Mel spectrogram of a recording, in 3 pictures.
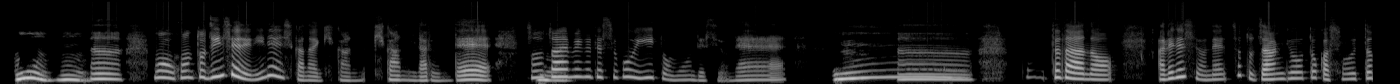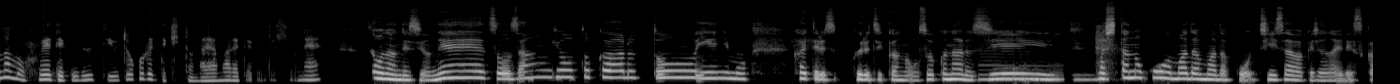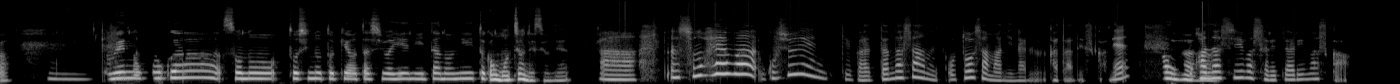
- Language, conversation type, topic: Japanese, advice, 転職するべきか今の職場に残るべきか、今どんなことで悩んでいますか？
- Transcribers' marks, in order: distorted speech; unintelligible speech; other background noise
